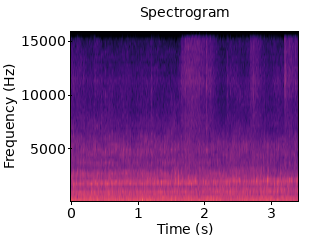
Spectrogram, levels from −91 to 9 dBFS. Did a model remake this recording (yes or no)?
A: yes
